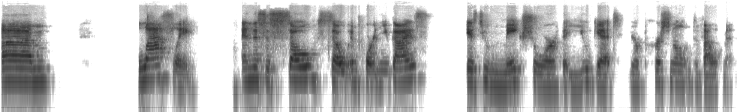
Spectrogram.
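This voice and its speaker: A woman speaks in a lowish voice as she coaches newcomers, upbeat and encouraging, often pausing to check in with an "okay?". The recording sounds dull and lo-fi. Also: steady tone. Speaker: fitness coach. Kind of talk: instructional talk to new coaches.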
